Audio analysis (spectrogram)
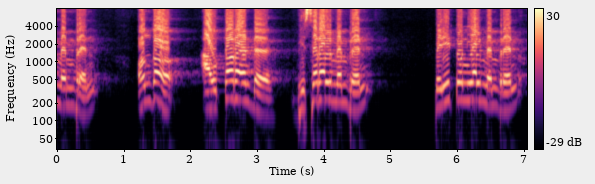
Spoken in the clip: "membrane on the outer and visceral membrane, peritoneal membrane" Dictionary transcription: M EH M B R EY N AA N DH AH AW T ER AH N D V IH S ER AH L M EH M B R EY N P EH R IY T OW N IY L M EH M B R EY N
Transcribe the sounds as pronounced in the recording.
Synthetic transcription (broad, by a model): M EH M B R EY N AA N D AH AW T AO AH N D B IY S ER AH L M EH M B R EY N P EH R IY T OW N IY L M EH M B R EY N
